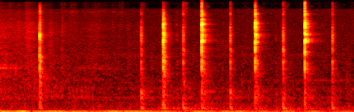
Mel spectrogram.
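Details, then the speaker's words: Subaru Forester manual shifter linkage rocked by hand: about eight sharp, irregular clicks and clunks. The hardened, worn rubber shifter bushing gives linkage play, felt as slop in the shift knob. "you can see it moving and that's the play you got in your shift knob inside the car"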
